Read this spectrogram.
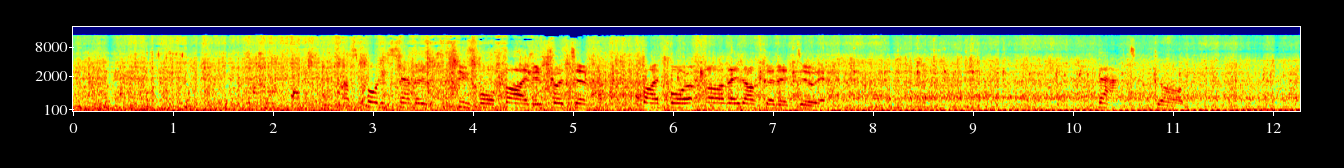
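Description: A diesel locomotive engine throbs loudly as it passes.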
